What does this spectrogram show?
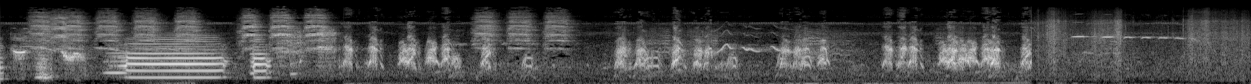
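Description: A donkey braying: a held, steady note, then quick rasping hee-haw pulses. From about halfway on, a run of short, sharp dog barks.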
